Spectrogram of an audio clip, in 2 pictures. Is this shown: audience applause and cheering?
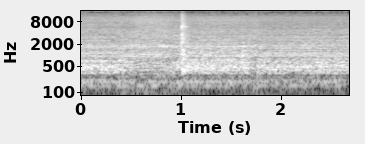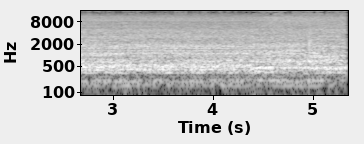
no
